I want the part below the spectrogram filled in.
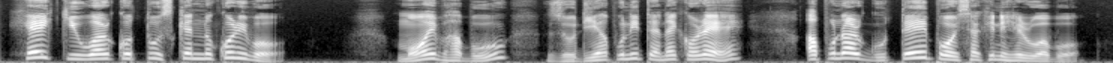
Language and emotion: Assamese, fearful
